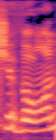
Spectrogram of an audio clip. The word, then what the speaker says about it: Siobhan: Siobhan has a BH in it. Yeah. And it Yes. sounds like a V.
